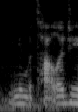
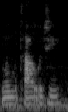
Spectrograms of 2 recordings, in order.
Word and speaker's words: pneumatology: I'll put it on the screen because it starts with a P, but you don't pronounce the P, so I think it's pneumatology.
